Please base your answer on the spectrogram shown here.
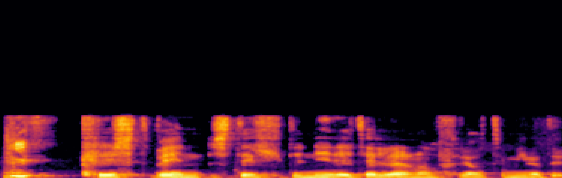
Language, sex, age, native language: Icelandic, male, 11, Icelandic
